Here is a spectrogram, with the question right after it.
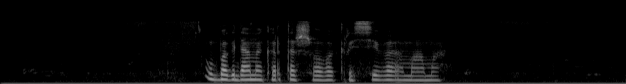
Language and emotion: Russian, positive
